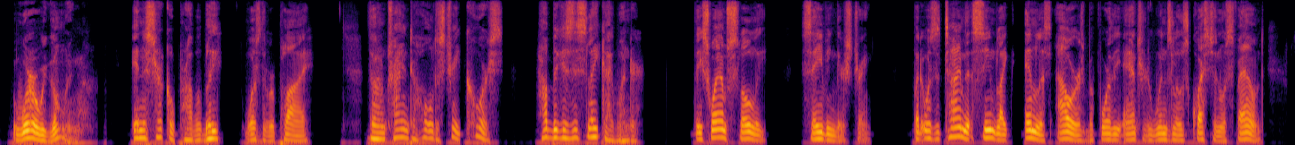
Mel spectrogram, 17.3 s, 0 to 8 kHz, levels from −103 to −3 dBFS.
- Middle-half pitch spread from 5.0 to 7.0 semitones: Yes, wide, 5.5 semitones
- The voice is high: No, low, 130 Hz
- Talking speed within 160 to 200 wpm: Yes, average, 175 wpm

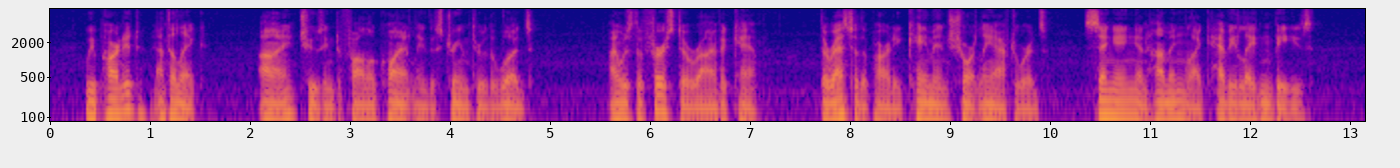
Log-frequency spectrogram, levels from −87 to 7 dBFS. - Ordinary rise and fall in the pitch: Yes, average, 3.8 semitones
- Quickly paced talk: No, average, 180 wpm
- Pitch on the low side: Yes, very low, 85 Hz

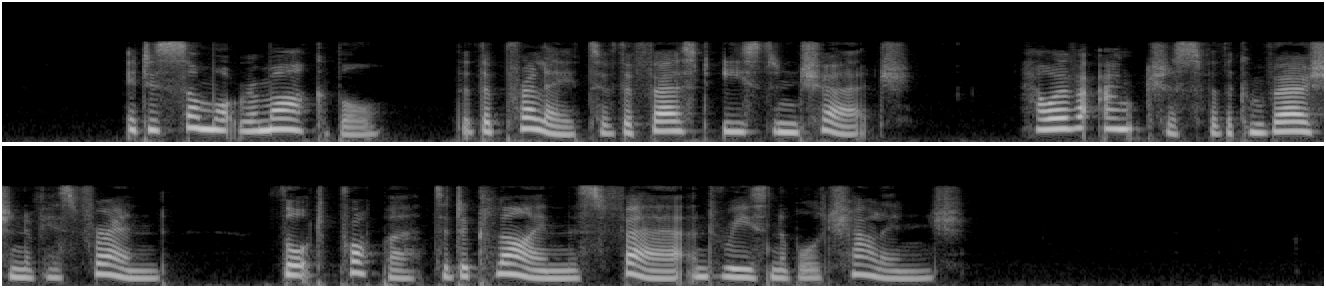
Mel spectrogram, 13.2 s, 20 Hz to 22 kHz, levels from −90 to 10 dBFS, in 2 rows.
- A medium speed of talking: No, slow, 130 wpm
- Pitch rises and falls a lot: Yes, wide, 6.2 semitones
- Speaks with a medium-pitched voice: No, high, 230 Hz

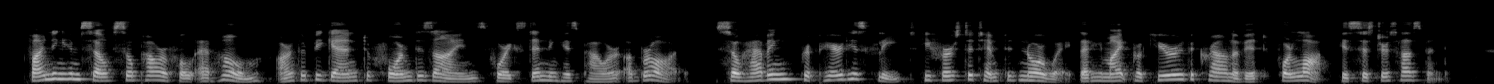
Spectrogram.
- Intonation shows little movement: No, average, 3.9 semitones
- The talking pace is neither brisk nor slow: Yes, average, 155 wpm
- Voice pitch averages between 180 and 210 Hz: Yes, medium, 185 Hz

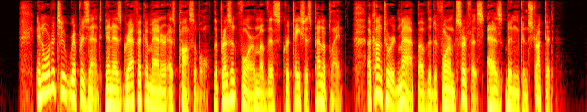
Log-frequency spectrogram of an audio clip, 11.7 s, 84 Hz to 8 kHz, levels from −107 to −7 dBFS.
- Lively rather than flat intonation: Yes, wide, 6.1 semitones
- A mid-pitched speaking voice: No, low, 110 Hz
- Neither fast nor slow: Yes, average, 145 wpm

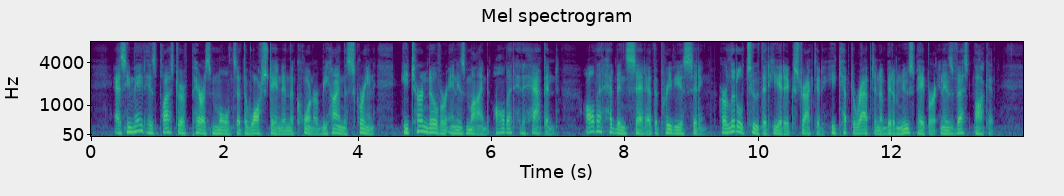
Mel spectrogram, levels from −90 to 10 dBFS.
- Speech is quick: Yes, fast, 235 wpm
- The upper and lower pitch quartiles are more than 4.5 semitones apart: Yes, average, 5.3 semitones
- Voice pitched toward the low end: Yes, low, 100 Hz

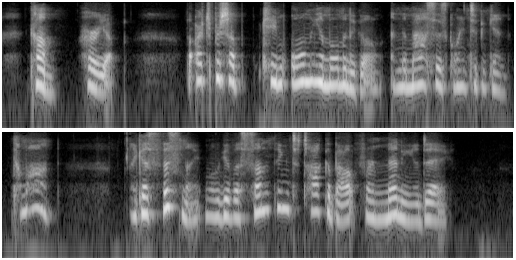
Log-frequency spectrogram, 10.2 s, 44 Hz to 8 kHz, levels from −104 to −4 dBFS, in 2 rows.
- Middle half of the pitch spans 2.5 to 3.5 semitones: No, average, 3.9 semitones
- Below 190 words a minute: No, average, 200 wpm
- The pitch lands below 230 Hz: No, very high, 260 Hz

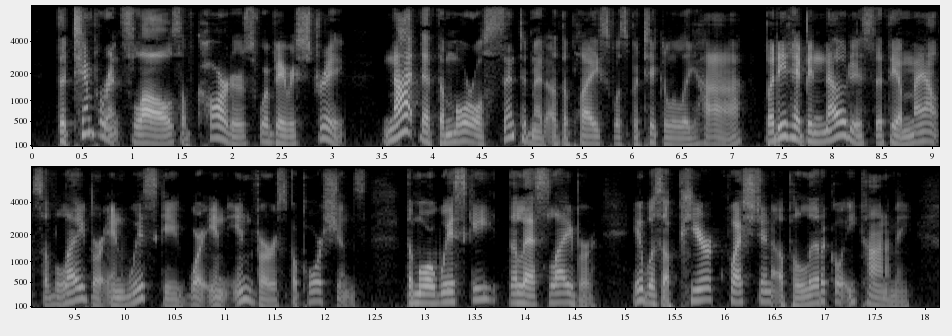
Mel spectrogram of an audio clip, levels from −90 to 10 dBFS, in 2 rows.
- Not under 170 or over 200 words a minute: No, average, 160 wpm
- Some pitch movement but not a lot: No, wide, 6.3 semitones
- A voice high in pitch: No, medium, 140 Hz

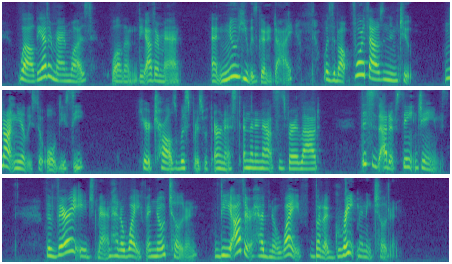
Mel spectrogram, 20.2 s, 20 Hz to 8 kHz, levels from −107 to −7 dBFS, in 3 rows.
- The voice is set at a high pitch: Yes, high, 240 Hz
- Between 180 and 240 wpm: Yes, average, 195 wpm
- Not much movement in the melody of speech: No, average, 3.9 semitones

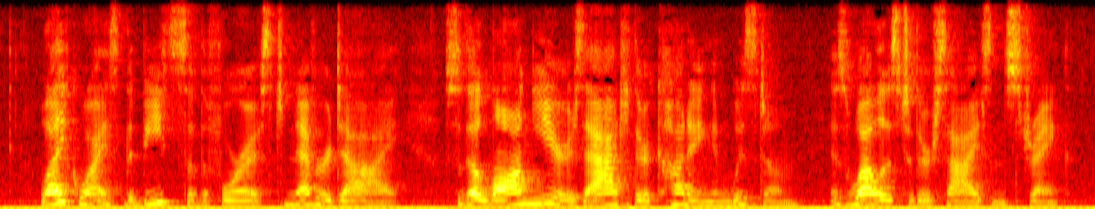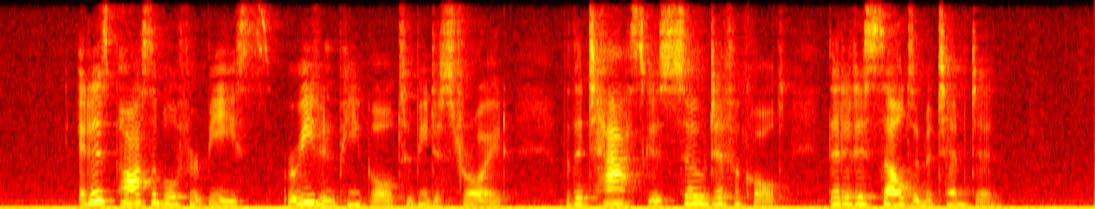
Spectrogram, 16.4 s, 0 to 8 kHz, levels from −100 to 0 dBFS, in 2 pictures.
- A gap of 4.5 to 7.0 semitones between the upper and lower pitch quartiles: No, average, 3.6 semitones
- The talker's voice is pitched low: No, high, 225 Hz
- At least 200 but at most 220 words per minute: No, average, 175 wpm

